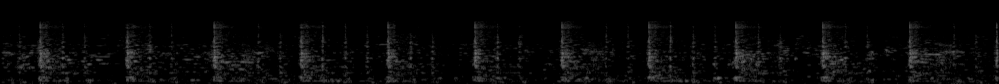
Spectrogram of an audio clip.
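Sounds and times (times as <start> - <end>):
live recorded drums: 0.0 - 9.9.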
